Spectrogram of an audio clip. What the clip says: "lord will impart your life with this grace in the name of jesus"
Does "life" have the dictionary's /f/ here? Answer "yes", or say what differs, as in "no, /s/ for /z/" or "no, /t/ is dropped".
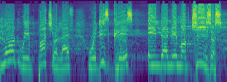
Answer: yes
